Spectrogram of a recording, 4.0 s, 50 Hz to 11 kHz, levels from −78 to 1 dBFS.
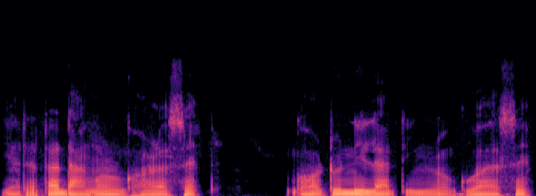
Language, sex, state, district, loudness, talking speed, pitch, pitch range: Assamese, male, Assam, Sonitpur, -20 LUFS, 150 wpm, 90 Hz, 85-95 Hz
